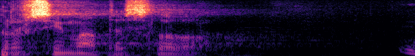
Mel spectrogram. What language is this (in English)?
Czech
